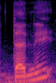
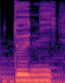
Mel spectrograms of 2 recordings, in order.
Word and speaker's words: D'ni: Atrus est donc un damné qui parle damné à damné. Je prononce ce mot damné car j'en ai pris l'habitude, mais en fait c'est plus Denis, et d'une façon générale je vais mal prononcer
